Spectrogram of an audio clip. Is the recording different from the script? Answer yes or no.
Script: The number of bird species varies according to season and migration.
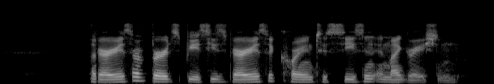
yes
